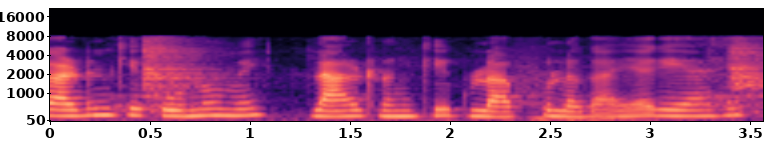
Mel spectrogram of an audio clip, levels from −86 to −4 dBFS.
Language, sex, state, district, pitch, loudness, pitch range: Hindi, female, Maharashtra, Washim, 210 Hz, -22 LUFS, 200-225 Hz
